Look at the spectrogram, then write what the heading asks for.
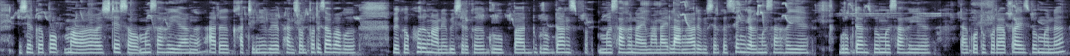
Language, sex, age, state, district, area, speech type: Bodo, female, 30-45, Assam, Udalguri, urban, spontaneous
